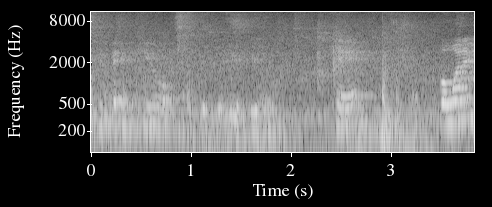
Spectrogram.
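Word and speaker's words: Pepeʻekeo: If you've lived here in Pepe'ekeo for a long time, you should know the right way to say it is Pepe'ekeo.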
